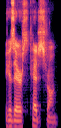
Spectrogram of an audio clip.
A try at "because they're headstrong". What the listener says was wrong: Can you make the word because more important? Make that cause longer because they're headstrong.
